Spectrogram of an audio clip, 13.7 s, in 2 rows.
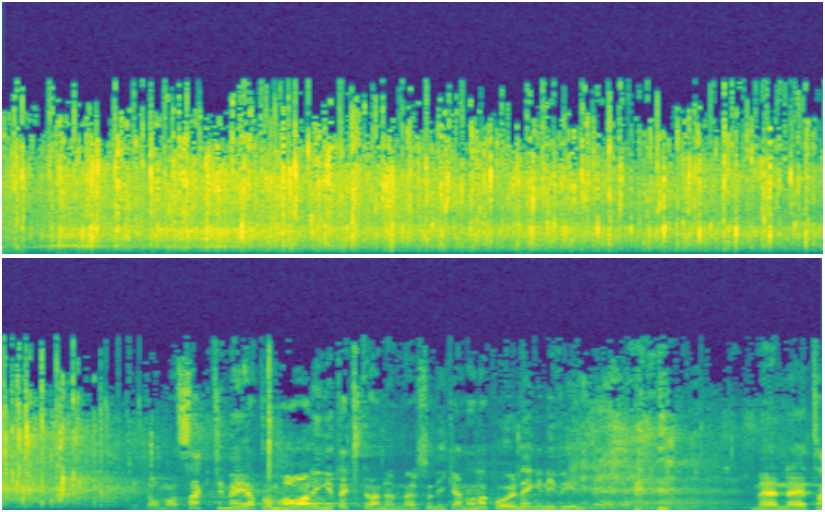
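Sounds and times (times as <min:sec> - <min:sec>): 
audience applause: 0:00.0 - 0:08.0
speech: 0:08.2 - 0:12.5, 0:13.1 - 0:13.6
laughter: 0:11.6 - 0:13.0.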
